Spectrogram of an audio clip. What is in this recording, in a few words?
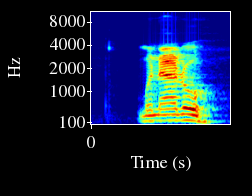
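"menaruh", Malay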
